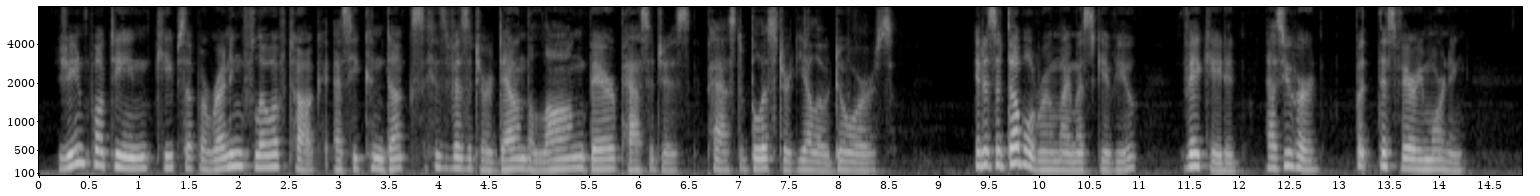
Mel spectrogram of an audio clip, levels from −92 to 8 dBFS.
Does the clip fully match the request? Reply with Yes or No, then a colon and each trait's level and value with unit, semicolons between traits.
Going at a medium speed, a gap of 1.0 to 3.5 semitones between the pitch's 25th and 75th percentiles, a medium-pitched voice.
No: average, 160 wpm; average, 4.2 semitones; medium, 175 Hz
